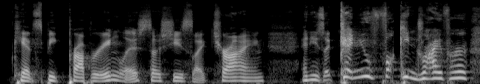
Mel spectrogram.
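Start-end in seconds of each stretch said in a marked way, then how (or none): 3.3-4.6 high, enraged, angry man screaming. Retelling how a man screamed at the speaker's aunt, imitating his yell. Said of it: "was just like screaming at her".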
